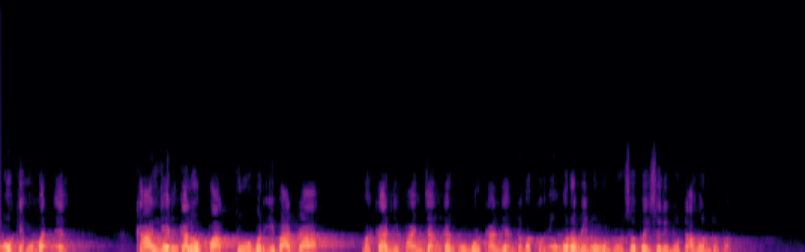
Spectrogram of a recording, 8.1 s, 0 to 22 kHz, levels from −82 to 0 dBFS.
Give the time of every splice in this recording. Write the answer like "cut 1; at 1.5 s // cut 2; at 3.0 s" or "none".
none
